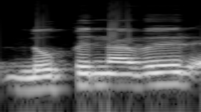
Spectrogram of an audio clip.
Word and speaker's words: lopinavir: That is uh, lopinavir and ritonavir.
